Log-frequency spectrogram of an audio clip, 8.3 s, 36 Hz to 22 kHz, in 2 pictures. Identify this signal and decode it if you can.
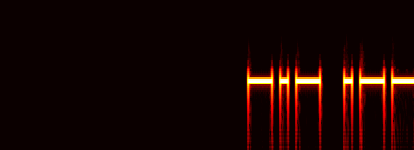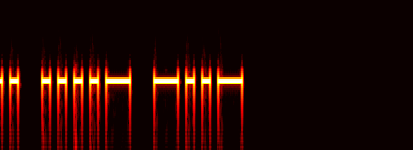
Morse code, heard as a keyed tone, about 15 wpm, 700 Hz. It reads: KP4X
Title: DXCC-100 Call Signs - 4 Characters - Repeated 3x - 15wpm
